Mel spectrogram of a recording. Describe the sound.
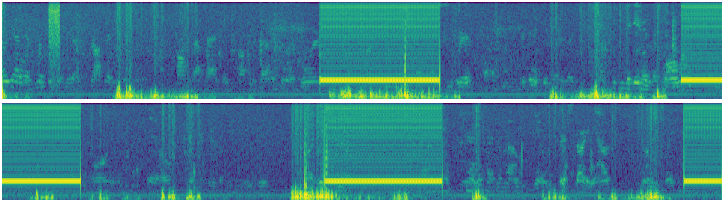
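A phone rings back while a call is being transferred: three long, steady electronic ring tones, each about two seconds, separated by gaps in which people talk faintly.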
